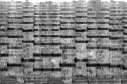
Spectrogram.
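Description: Car horns honking over and over, several sustained, brassy tones overlapping one another with uneven stabs of emphasis, loud throughout with no pause.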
